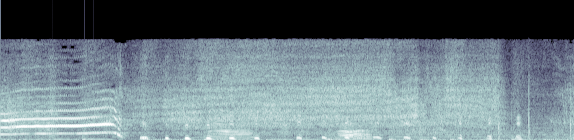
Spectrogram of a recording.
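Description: A loud, high-pitched scream lasting about a second, then background music with a run of short repeated notes.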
